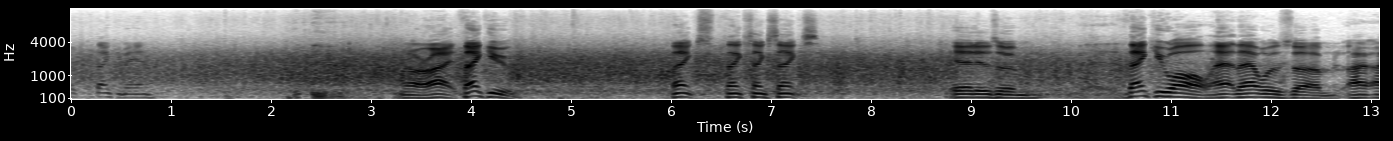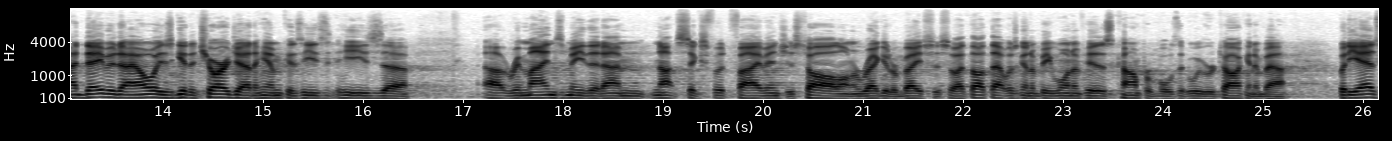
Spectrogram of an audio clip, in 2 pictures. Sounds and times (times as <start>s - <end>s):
Male speech, man speaking: 0.3s - 0.8s, 3.3s - 4.5s, 6.0s - 7.5s, 8.8s - 9.6s, 10.6s - 16.5s, 17.2s - 26.1s
Narration, monologue: 6.0s - 7.5s, 8.8s - 26.1s.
